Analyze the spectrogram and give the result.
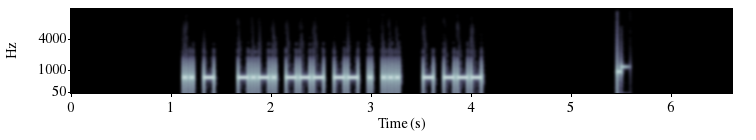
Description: Morse code, heard as a keyed tone, about 34 wpm, 700 Hz. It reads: IT COMES TO
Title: Sets of 3 Words 35wpm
